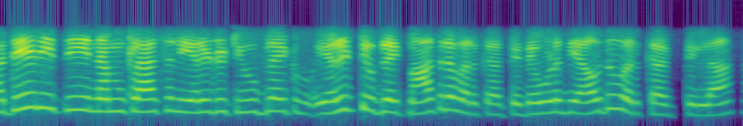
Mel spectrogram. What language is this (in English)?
Kannada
